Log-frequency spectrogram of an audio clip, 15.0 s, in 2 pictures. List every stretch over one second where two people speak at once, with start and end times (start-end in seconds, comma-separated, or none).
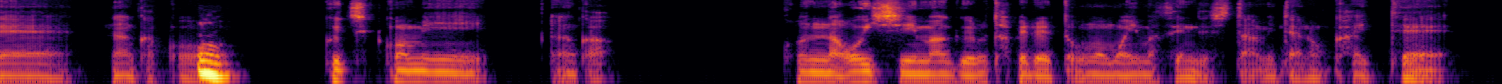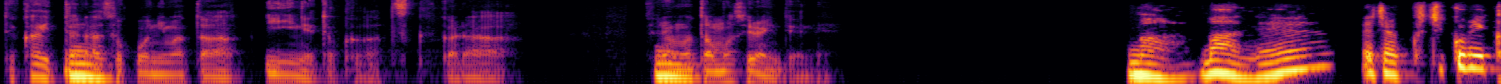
none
